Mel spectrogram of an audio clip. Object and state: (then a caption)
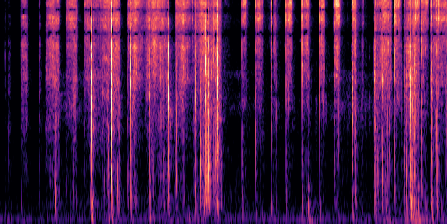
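Plastic foil pouch. A fingertip traces and rubs across the printed front of a filled Uncle Ben's Ready Rice plastic laminate pouch. The result is a quick run of dry, bright scratching and crinkling strokes, some sharp and some softer, with little low end and no ring after each stroke.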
